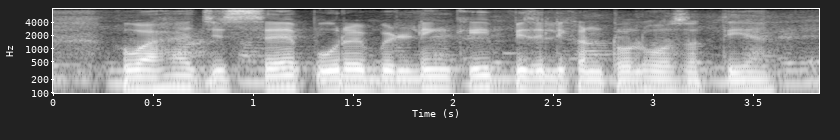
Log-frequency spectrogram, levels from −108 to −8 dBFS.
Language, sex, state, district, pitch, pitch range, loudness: Hindi, male, Jharkhand, Garhwa, 105 Hz, 100-115 Hz, -14 LUFS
